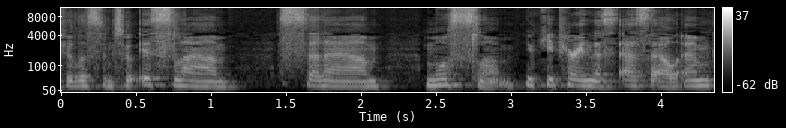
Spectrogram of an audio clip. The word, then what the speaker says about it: Muslim: does the practice Yeah so a Muslim not a mlim or we have so many different pronunciations but the most correct is Islam and Muslim muslim okay we're and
